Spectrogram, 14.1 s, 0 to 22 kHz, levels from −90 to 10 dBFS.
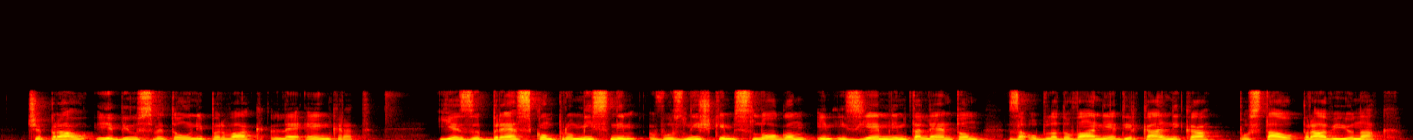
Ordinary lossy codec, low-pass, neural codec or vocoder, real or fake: none; none; none; real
